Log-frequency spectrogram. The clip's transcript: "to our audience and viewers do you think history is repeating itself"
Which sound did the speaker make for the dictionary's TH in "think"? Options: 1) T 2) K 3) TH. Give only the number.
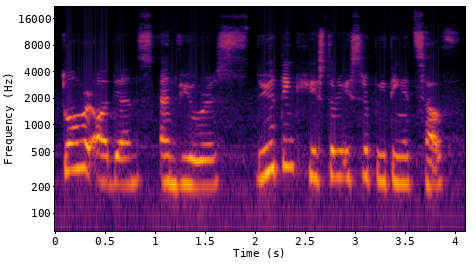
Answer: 1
